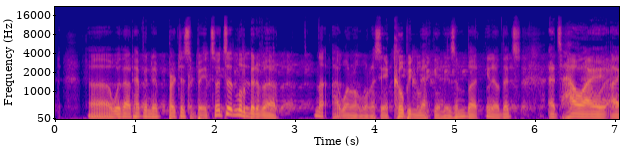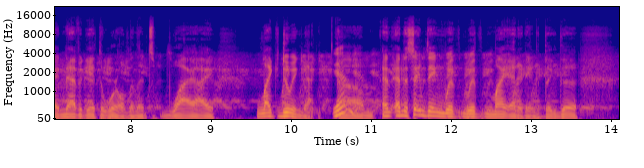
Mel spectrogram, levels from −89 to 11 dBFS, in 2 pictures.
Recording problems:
echo of what is said; noticeable; throughout; 220 ms later, 15 dB below the speech

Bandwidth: 15 kHz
